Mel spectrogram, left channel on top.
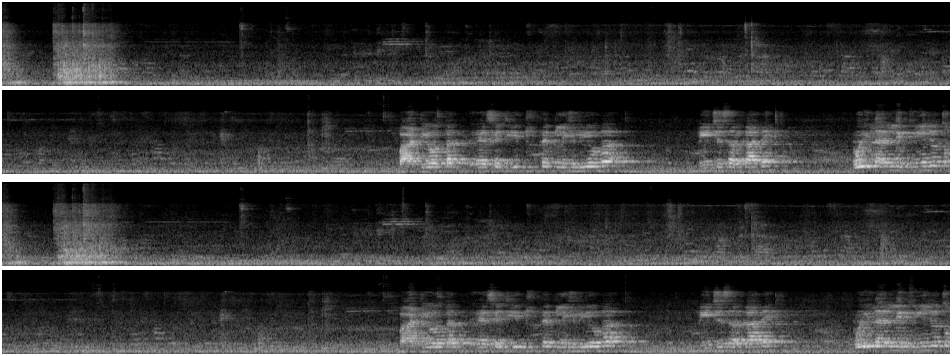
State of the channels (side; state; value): both; normal; correlation 0.35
